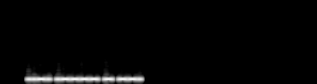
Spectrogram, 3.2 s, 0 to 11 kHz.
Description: Morse code, heard as a keyed tone, about 51 wpm, 700 Hz. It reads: F1TG
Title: DXCC-100 Call Signs - 4 Characters - 50wpm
